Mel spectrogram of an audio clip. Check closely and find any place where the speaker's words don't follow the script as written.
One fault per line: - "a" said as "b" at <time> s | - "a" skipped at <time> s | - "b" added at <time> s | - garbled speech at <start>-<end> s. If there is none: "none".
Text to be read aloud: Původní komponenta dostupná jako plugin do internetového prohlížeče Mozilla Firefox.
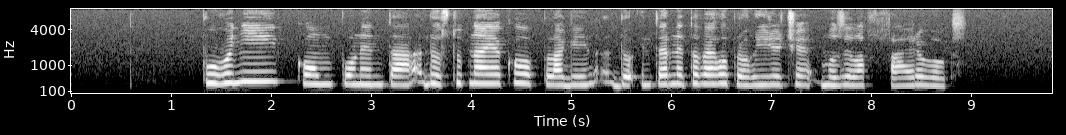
none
